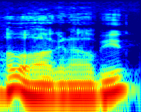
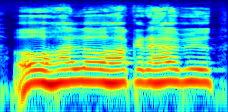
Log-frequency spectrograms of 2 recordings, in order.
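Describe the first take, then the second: First: Lower, more matter-of-fact greeter voice; different order-taker. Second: High, chirpy greeter voice; drive-thru lady. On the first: Another employee cutting in on the speaker, low-key. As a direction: drop it low for a second employee. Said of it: "somebody else comes in". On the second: Lady on the drive-thru speaker greeting a customer, perky. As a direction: pitch it up like an order-taker. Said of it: "like, a lady being like". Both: Retold or imitated.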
